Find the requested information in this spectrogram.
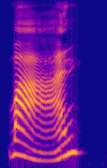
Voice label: "碗", Chinese

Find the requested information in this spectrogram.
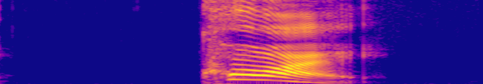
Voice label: "块", Chinese

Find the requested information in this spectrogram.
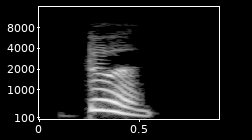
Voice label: "顿", Chinese

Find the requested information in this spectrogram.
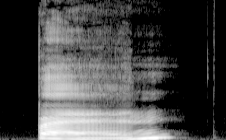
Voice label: "本", Chinese

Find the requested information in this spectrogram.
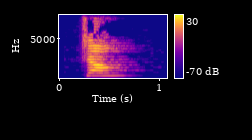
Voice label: "张", Chinese

